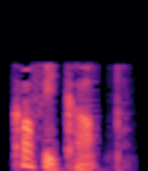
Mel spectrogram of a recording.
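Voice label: "coffee cup", English; {‘kɔ:fıkʌp}; Ουσιαστικό; φλυτζάνι καφέ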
